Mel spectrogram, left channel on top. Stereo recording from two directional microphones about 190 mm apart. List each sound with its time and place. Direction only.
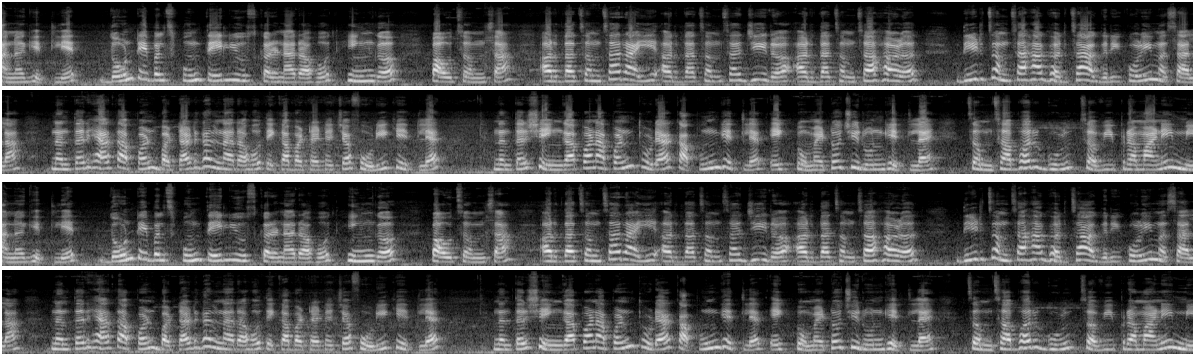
0.0 s a woman's voice: 35° right (ahead or behind)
